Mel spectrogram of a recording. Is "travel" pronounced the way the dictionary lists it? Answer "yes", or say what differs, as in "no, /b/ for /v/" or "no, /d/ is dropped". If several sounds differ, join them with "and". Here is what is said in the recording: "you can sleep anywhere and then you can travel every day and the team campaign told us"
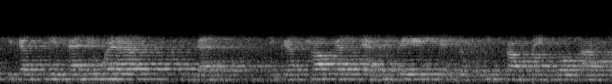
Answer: no, /ɹ/ is dropped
